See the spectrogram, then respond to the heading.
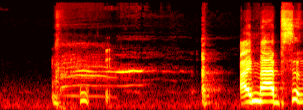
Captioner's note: laughing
